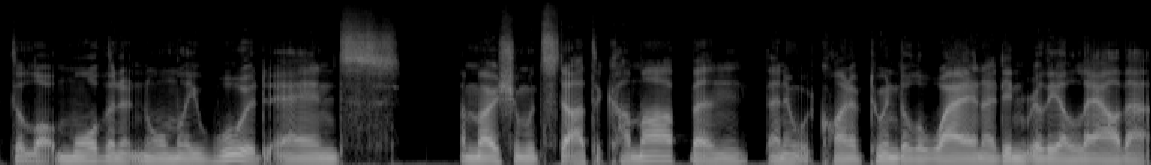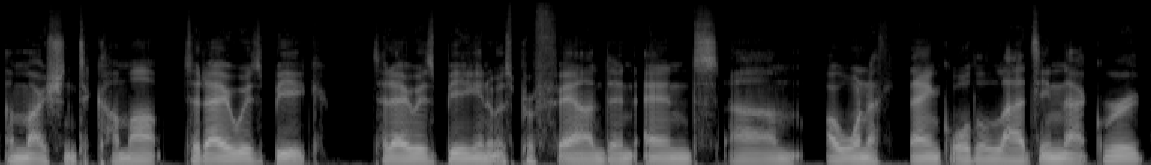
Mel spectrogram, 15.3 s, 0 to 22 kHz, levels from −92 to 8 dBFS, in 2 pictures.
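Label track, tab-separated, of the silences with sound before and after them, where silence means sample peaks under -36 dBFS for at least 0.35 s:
2.540000	3.080000	silence
9.780000	10.240000	silence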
